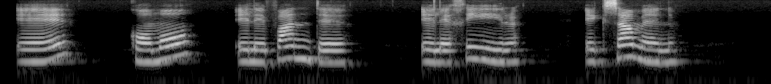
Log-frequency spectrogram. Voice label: spanish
